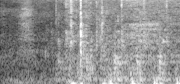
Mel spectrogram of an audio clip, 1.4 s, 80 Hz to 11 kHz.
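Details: Royal Enfield Bullet 350cc single, standing a month and a half in cold winter with weak battery: silence, then second kick catches into steady even thumps about six a second; healthy cold start.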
